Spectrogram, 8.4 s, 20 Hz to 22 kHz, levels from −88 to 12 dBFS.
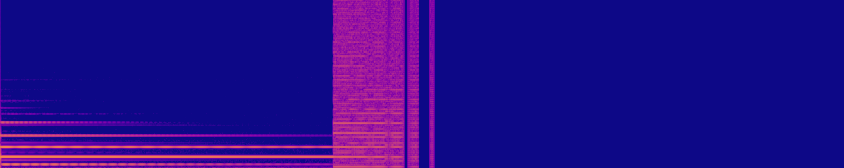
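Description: Low bit depth without dither runs from 3.33 s to the end at 8.45 s. The sound turns coarse and grainy, with distortion that moves with the level and character of the audio. Quieter parts break up into a rough sputter or fall to silence. The likely cause is rounding to very few amplitude steps, which fits about 3 bits, with no dither to decouple the error from the signal. That error sits roughly 10 dB below the sound itself.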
